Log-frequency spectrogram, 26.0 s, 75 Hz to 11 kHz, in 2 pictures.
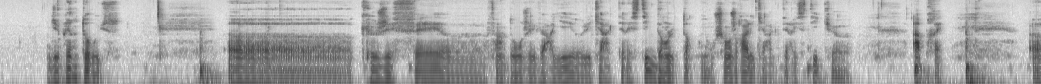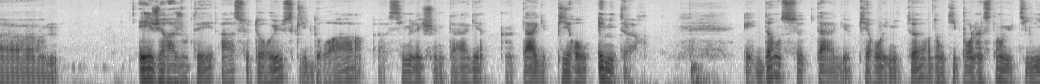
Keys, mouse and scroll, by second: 3.4-4.5 drag, 5.1-9.4 drag, 15.2-20.7 right drag, 24.6-26.0 drag.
